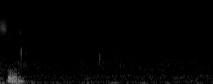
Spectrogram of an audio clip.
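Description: A man's voice finishing a word, then a pause of near silence with two faint short clicks about a second in.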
